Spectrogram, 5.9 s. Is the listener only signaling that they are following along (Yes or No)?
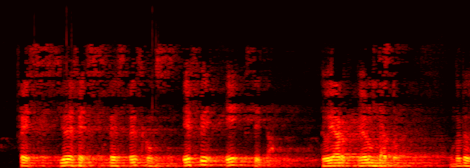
Yes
